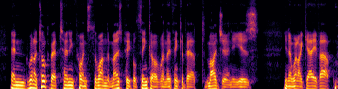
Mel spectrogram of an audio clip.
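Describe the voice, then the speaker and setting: A man speaks at a moderate pace with fairly low pitch and fairly even intonation. His loudness stays very even against a quiet background. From Australia, country Queensland. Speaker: leadership educator. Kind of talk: podcast interview. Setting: remote call.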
